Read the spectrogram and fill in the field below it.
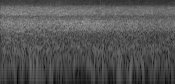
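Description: Water rushing through a concrete canal headworks where seven canals branch off, a steady broadband roar of turbulent flow heard close and continuous with no voices.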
